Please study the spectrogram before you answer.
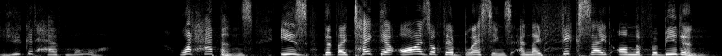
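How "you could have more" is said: much softer tempting whisper. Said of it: "he whispers".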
